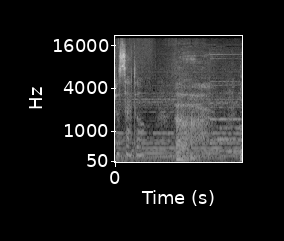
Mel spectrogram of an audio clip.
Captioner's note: sighs dejectedly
